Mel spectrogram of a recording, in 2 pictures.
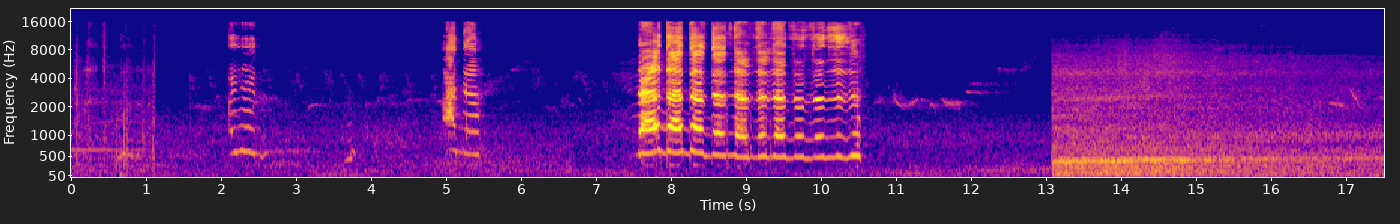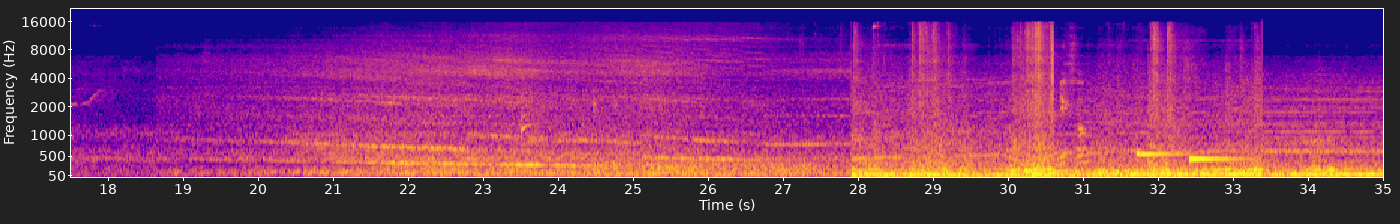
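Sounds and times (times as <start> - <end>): electric train rumble: 13.1 - 35.0.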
